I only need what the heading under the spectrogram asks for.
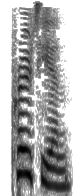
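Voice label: "protean", English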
